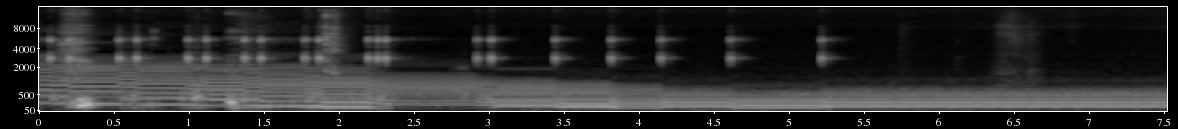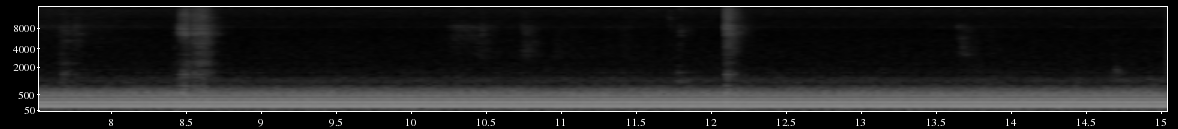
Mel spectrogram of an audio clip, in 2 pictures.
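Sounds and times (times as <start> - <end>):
test tone through speaker: 0.0 - 5.4.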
